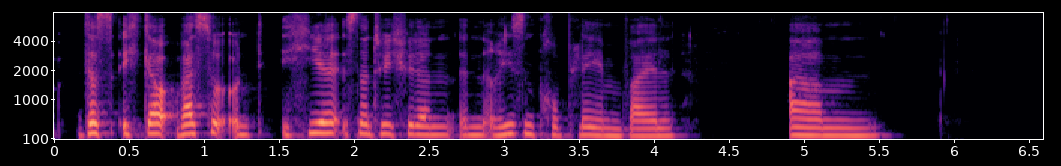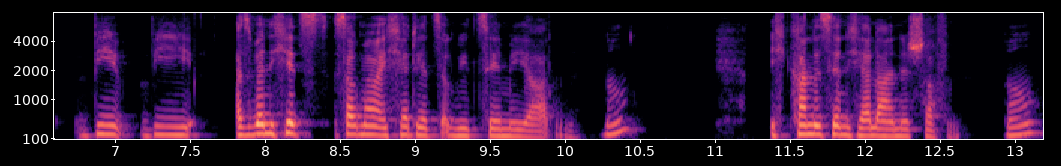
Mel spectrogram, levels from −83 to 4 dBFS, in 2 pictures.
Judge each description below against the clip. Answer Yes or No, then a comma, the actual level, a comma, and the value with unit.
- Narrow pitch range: No, average, 3.1 semitones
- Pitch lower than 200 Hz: Yes, high, 190 Hz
